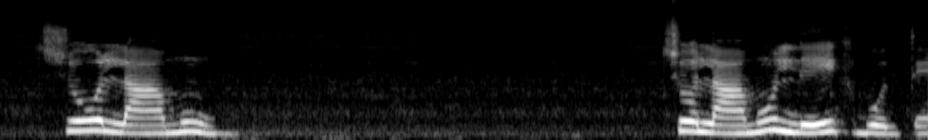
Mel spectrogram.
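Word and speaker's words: Cholamu: ये आपका, सॉरी, कालमू नहीं बोलते हैं, इन्होंने गलत लिखा है, स्पेलिंग गलत लिखी है बच्चे। इसको हम चोलामू लेक बोलते हैं, ठीक है। क्या बोलते हैं? चोलामू, चोलामू लेक बोलते हैं, ठीक है।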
